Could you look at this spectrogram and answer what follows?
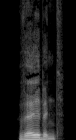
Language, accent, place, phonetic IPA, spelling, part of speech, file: German, Germany, Berlin, [ˈvœlbn̩t], wölbend, verb, De-wölbend.ogg
- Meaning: present participle of wölben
